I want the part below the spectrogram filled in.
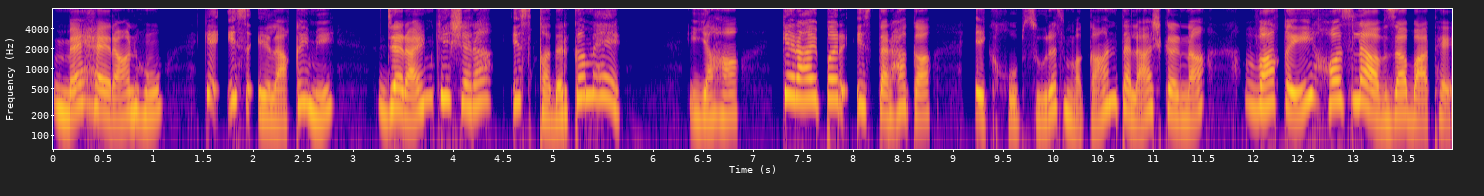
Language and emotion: Urdu, surprised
